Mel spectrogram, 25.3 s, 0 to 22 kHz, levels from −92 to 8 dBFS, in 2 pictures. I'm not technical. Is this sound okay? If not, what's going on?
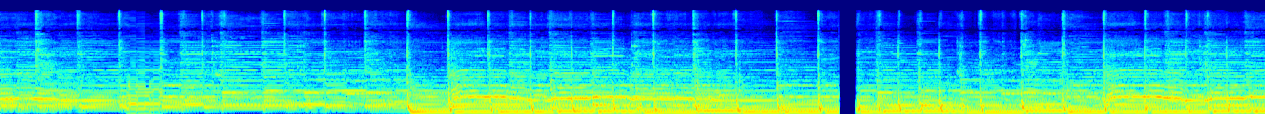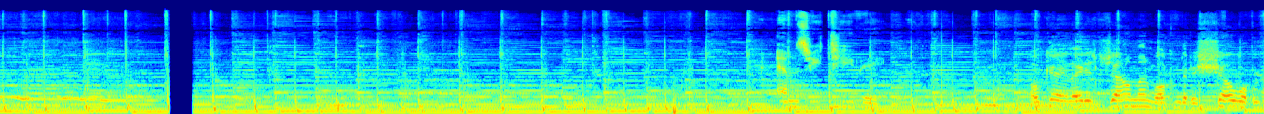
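No, there are three kinds of problem.

From 1.27 to 1.62 s the sound turns metallic and robotic, with a steady low buzz. This is robotic sound from repeated short buffers. New audio likely arrived too slowly, so the player kept replaying tiny slices instead.

At 8.38 s and 14.34 s there is a stream reconnect. The sound stops for a moment, about a seventh of a second the first time and a fifth the second. It then picks up slightly further along, so a small piece is skipped.

At 19.38 s and 22.06 s there is a loud pop. Each one is a single sharp click sitting on top of the sound, which keeps playing underneath. A glitch in a plug, switch or driver is the likely cause.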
